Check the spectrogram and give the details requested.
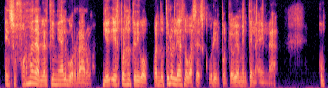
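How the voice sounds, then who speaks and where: A man's voice: mid-range voice, pushed and bright, breathy edge, dry recording. A man casually telling a story, chatty and often stammering as he restarts his phrases.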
